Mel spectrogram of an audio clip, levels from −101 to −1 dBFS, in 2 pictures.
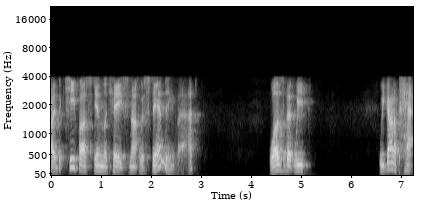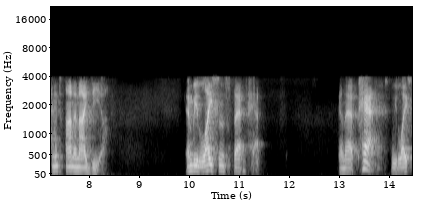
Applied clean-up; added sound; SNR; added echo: neural mask model Resemble Enhance denoiser.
